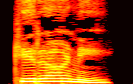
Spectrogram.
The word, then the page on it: ಕಿರಾಣಿ: Kannada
